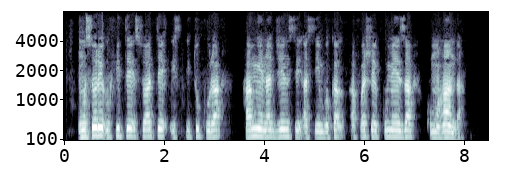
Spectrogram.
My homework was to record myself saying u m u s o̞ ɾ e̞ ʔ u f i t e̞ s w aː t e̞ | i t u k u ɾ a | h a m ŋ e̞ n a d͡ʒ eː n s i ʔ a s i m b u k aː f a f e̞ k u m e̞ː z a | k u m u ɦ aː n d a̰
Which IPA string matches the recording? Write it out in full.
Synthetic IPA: u m u s o̞ ɾ e̞ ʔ u f i t e̞ s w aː t e̞ | i t u k u ɾ a | h a m ŋ e̞ n a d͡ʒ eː n s i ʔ a s iː m b u k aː f a ʃ e̞ k u m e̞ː z a | k u m u ɦ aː n d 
